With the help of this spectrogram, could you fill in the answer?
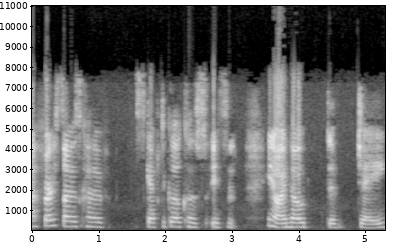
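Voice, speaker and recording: With an Irish accent, a woman speaks at a fairly high pitch and a fairly slow pace. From Ireland. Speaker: podcast co-host. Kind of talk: casual chat.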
